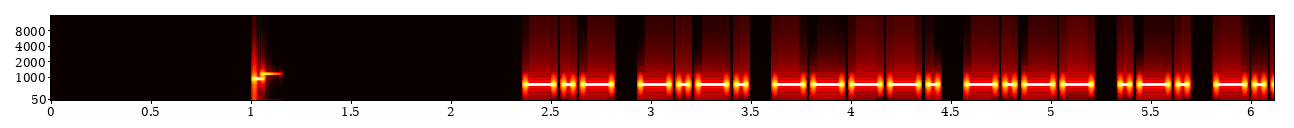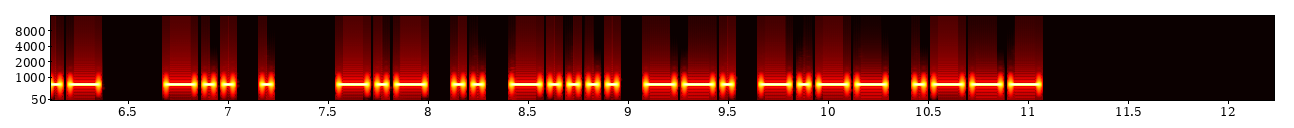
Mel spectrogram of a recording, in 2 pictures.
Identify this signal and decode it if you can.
Morse code, heard as a keyed tone, about 25 wpm, 700 Hz. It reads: KC9YRX DE KI6GYJ
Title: USA Callsign DE Callsign 25wpm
